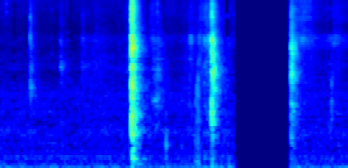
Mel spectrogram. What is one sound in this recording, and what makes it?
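Cards tap softly onto a table.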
